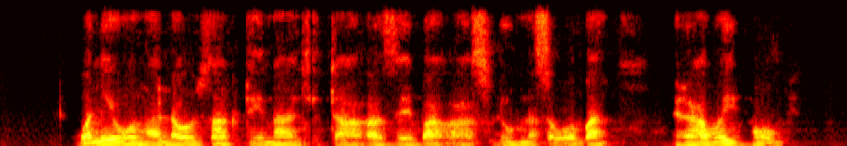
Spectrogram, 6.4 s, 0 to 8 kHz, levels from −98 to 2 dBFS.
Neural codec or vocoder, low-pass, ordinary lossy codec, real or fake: codec, 16 kHz, 2 kbps, FunCodec, trained on Chinese and English, 25 frames a second; 7.2 kHz; Opus, 64 kbps; fake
